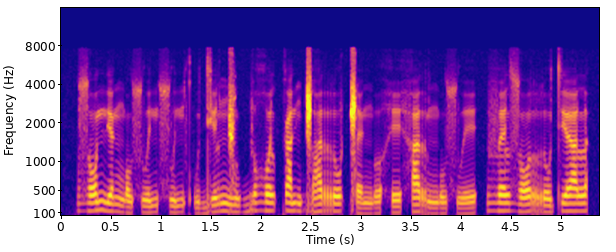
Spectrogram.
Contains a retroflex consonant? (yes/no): no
